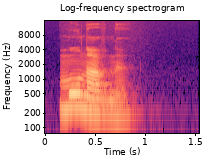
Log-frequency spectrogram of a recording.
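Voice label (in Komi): "мунавны", Komi, female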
